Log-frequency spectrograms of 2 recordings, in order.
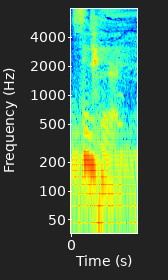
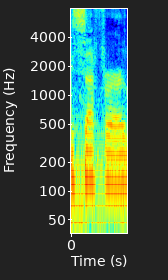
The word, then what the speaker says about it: Sepehr: By the way, that's how it's pronounced. Sepehr. Just for the since I'm on the radio waves, I know you people that call me Sepehr are listening.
